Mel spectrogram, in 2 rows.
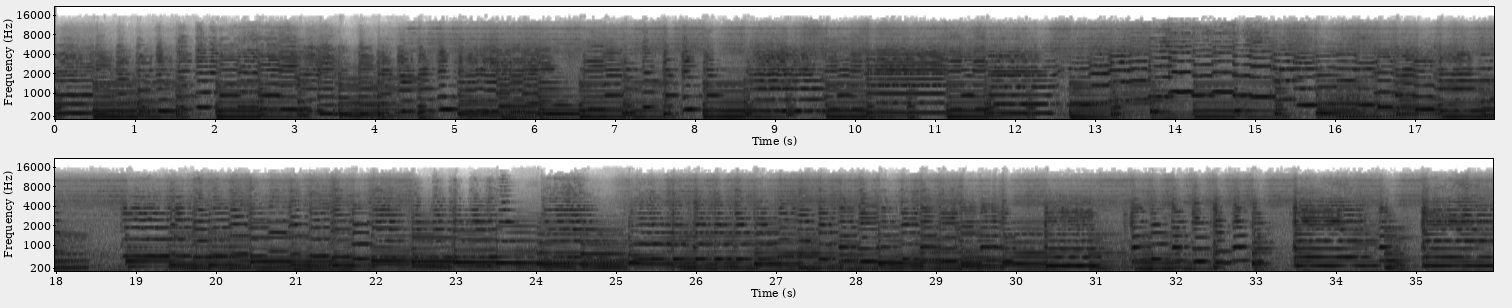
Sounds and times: Violin, fiddle: 0.0 - 35.9.

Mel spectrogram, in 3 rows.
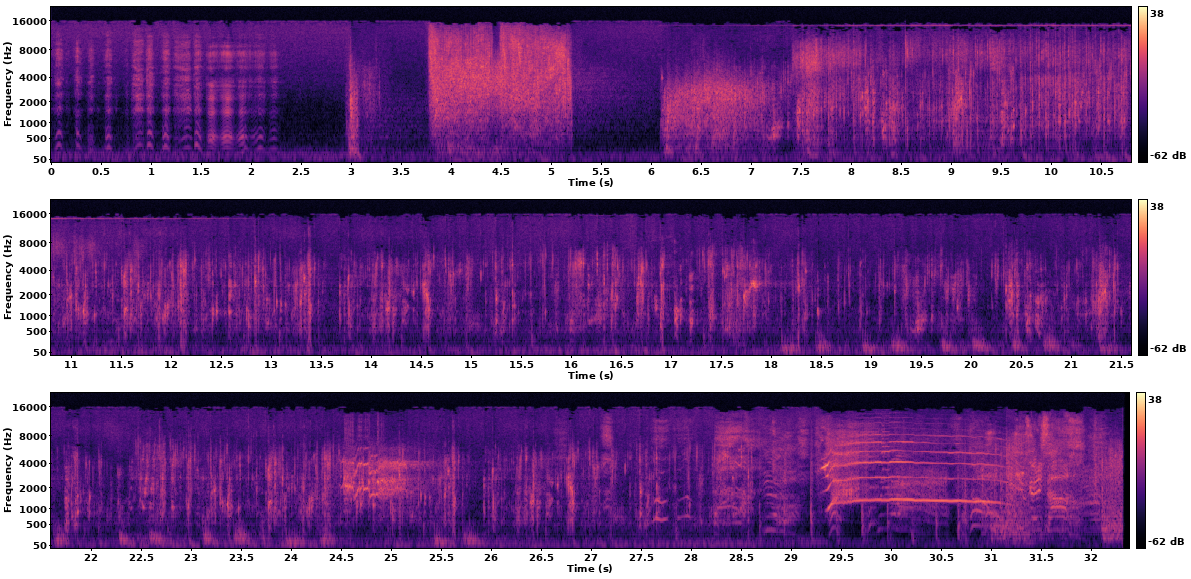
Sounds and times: Speech: 30.8 - 32.1.

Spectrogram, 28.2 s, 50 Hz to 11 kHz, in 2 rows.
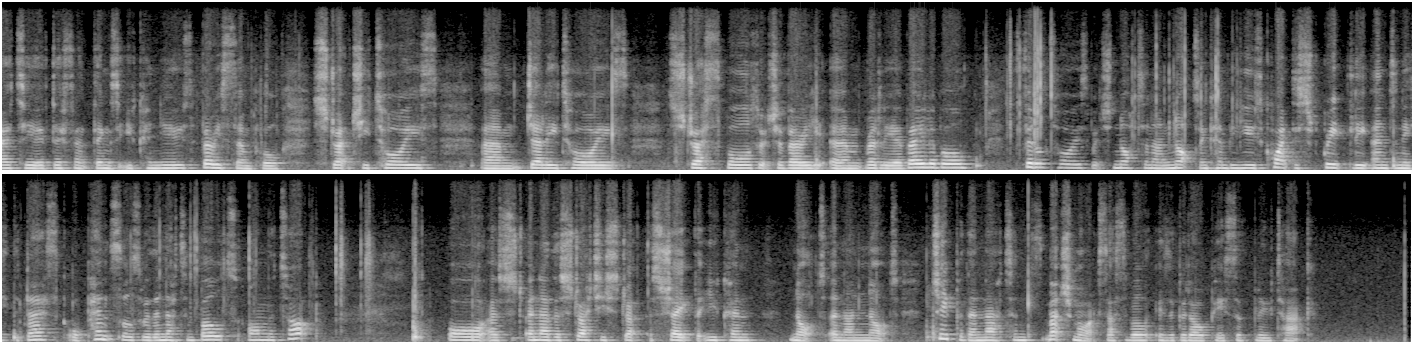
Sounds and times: Speech: 0.0 - 17.3, 18.6 - 27.3.

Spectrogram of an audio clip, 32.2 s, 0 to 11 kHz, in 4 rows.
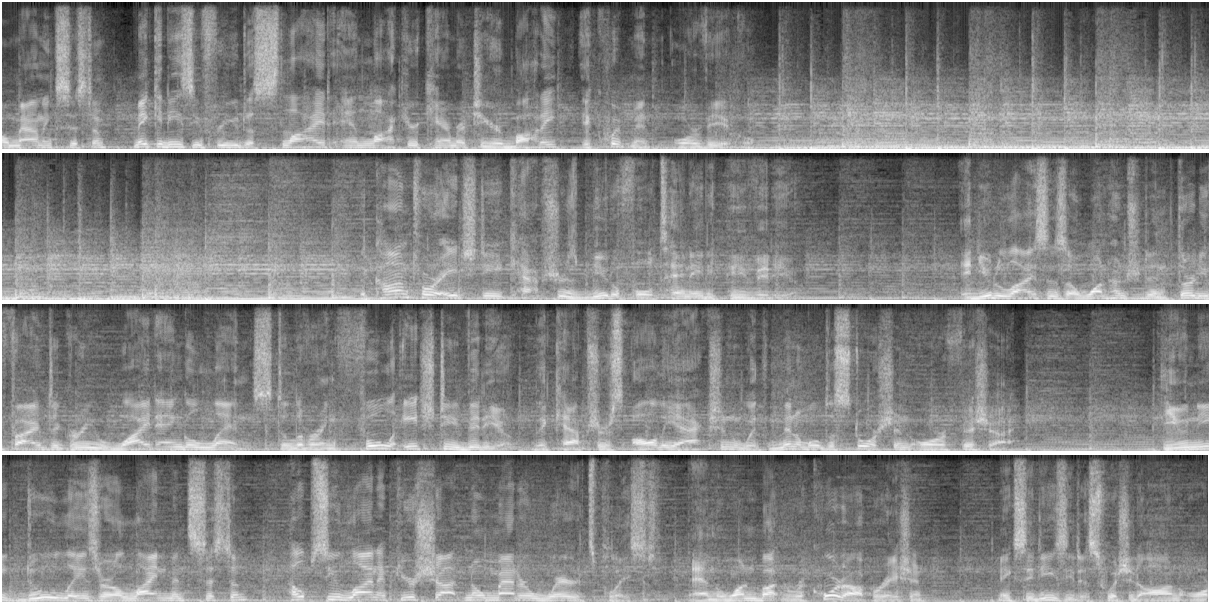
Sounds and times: Speech: 0.0 - 5.1, 10.4 - 13.4, 14.4 - 23.0, 23.8 - 32.1
Music: 0.0 - 32.1.

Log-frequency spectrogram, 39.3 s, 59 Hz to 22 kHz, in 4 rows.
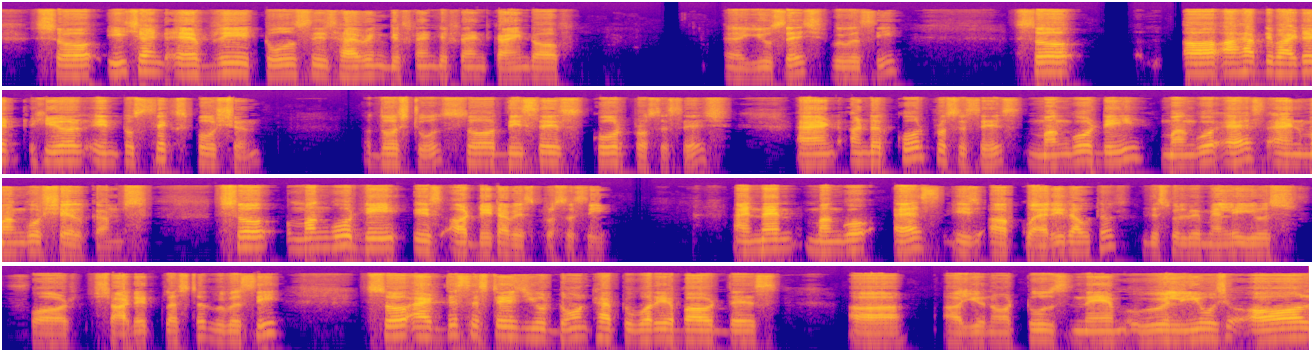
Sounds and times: Speech: 0.3 - 4.3, 5.4 - 6.8, 7.6 - 8.1, 8.9 - 11.8, 12.6 - 24.2, 25.2 - 31.6, 32.2 - 39.2.

